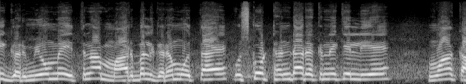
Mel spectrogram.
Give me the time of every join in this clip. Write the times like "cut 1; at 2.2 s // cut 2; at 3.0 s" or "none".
cut 1; at 2.4 s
